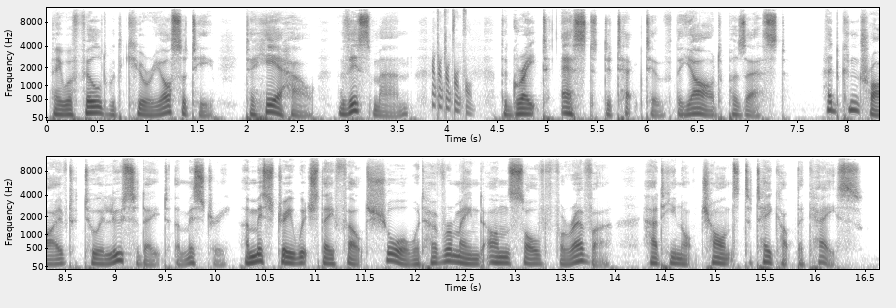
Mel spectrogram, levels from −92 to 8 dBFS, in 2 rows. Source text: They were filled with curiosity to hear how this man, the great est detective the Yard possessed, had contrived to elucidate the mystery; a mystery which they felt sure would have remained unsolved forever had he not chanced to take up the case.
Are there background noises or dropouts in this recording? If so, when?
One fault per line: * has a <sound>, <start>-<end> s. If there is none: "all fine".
* has a chirp, 3.9-4.3 s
